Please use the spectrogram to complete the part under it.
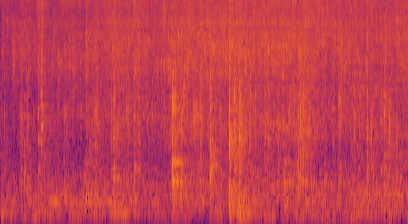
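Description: Small local puti fish fry in hot oil with a dense, continuous crackling sizzle, close and steady, with brief scrapes of stirring scattered through it and no voices.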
